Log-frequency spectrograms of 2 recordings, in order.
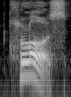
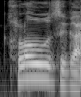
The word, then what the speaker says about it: close: His close, close 발음에 유의하세요. close가 아니라 close 이렇게 해야지 형용사 가까운, 친한 이런 뜻이 돼요.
